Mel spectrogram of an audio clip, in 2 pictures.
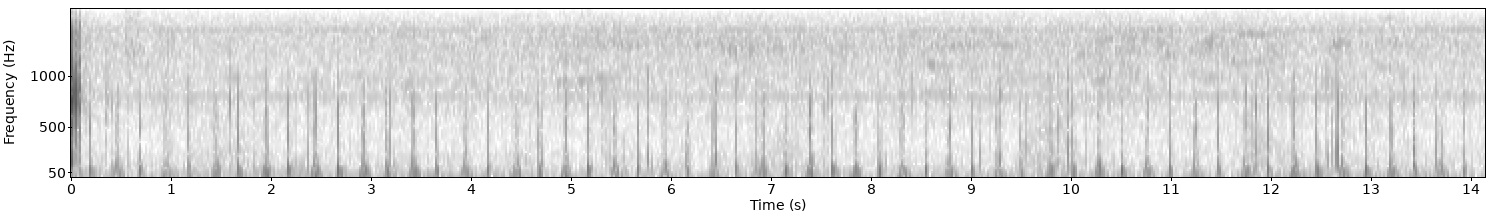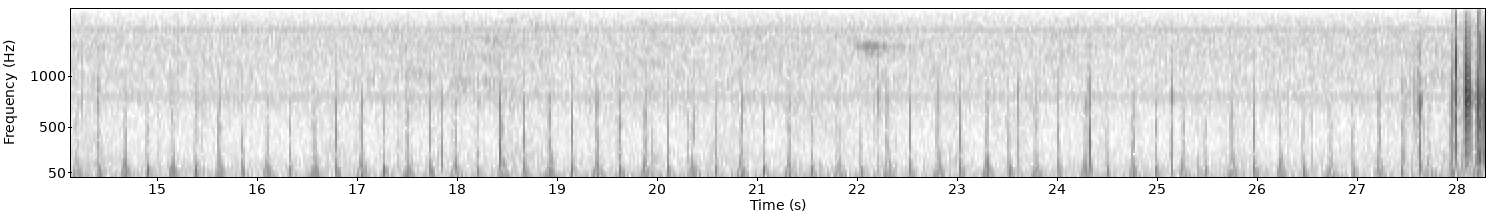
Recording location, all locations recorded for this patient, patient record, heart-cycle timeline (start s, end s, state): tricuspid valve (TV)
aortic valve (AV)+pulmonary valve (PV)+tricuspid valve (TV)+mitral valve (MV)
#Age: Child
#Sex: Female
#Height: 128.0 cm
#Weight: 34.3 kg
#Pregnancy status: False
#Murmur: Absent
#Murmur locations: nan
#Most audible location: nan
#Systolic murmur timing: nan
#Systolic murmur shape: nan
#Systolic murmur grading: nan
#Systolic murmur pitch: nan
#Systolic murmur quality: nan
#Diastolic murmur timing: nan
#Diastolic murmur shape: nan
#Diastolic murmur grading: nan
#Diastolic murmur pitch: nan
#Diastolic murmur quality: nan
#Outcome: Normal
#Campaign: 2014 screening campaign
0.00	0.14	S1
0.14	0.18	systole
0.18	0.30	S2
0.30	0.44	diastole
0.44	0.56	S1
0.56	0.64	systole
0.64	0.78	S2
0.78	0.92	diastole
0.92	1.04	S1
1.04	1.14	systole
1.14	1.26	S2
1.26	1.40	diastole
1.40	1.54	S1
1.54	1.62	systole
1.62	1.76	S2
1.76	1.88	diastole
1.88	2.04	S1
2.04	2.10	systole
2.10	2.24	S2
2.24	2.38	diastole
2.38	2.52	S1
2.52	2.60	systole
2.60	2.74	S2
2.74	2.88	diastole
2.88	3.02	S1
3.02	3.10	systole
3.10	3.26	S2
3.26	3.38	diastole
3.38	3.52	S1
3.52	3.62	systole
3.62	3.74	S2
3.74	3.90	diastole
3.90	4.02	S1
4.02	4.12	systole
4.12	4.24	S2
4.24	4.40	diastole
4.40	4.54	S1
4.54	4.64	systole
4.64	4.76	S2
4.76	4.90	diastole
4.90	5.02	S1
5.02	5.12	systole
5.12	5.26	S2
5.26	5.40	diastole
5.40	5.54	S1
5.54	5.62	systole
5.62	5.74	S2
5.74	5.90	diastole
5.90	6.02	S1
6.02	6.14	systole
6.14	6.24	S2
6.24	6.40	diastole
6.40	6.52	S1
6.52	6.64	systole
6.64	6.72	S2
6.72	6.86	diastole
6.86	7.00	S1
7.00	7.12	systole
7.12	7.22	S2
7.22	7.34	diastole
7.34	7.48	S1
7.48	7.56	systole
7.56	7.70	S2
7.70	7.82	diastole
7.82	7.94	S1
7.94	8.04	systole
8.04	8.16	S2
8.16	8.28	diastole
8.28	8.40	S1
8.40	8.50	systole
8.50	8.62	S2
8.62	8.76	diastole
8.76	8.86	S1
8.86	8.96	systole
8.96	9.08	S2
9.08	9.24	diastole
9.24	9.36	S1
9.36	9.46	systole
9.46	9.56	S2
9.56	9.74	diastole
9.74	9.88	S1
9.88	9.96	systole
9.96	10.10	S2
10.10	10.24	diastole
10.24	10.38	S1
10.38	10.46	systole
10.46	10.60	S2
10.60	10.72	diastole
10.72	10.84	S1
10.84	10.94	systole
10.94	11.06	S2
11.06	11.22	diastole
11.22	11.32	S1
11.32	11.46	systole
11.46	11.54	S2
11.54	11.72	diastole
11.72	11.84	S1
11.84	11.94	systole
11.94	12.06	S2
12.06	12.20	diastole
12.20	12.34	S1
12.34	12.44	systole
12.44	12.54	S2
12.54	12.66	diastole
12.66	12.80	S1
12.80	12.90	systole
12.90	13.02	S2
13.02	13.18	diastole
13.18	13.30	S1
13.30	13.40	systole
13.40	13.52	S2
13.52	13.68	diastole
13.68	13.78	S1
13.78	13.88	systole
13.88	13.98	S2
13.98	14.16	diastole
14.16	14.28	S1
14.28	14.40	systole
14.40	14.50	S2
14.50	14.64	diastole
14.64	14.76	S1
14.76	14.86	systole
14.86	15.00	S2
15.00	15.12	diastole
15.12	15.24	S1
15.24	15.34	systole
15.34	15.48	S2
15.48	15.60	diastole
15.60	15.70	S1
15.70	15.84	systole
15.84	15.94	S2
15.94	16.08	diastole
16.08	16.18	S1
16.18	16.28	systole
16.28	16.38	S2
16.38	16.54	diastole
16.54	16.66	S1
16.66	16.78	systole
16.78	16.88	S2
16.88	17.02	diastole
17.02	17.14	S1
17.14	17.22	systole
17.22	17.34	S2
17.34	17.48	diastole
17.48	17.60	S1
17.60	17.72	systole
17.72	17.82	S2
17.82	17.96	diastole
17.96	18.06	S1
18.06	18.18	systole
18.18	18.28	S2
18.28	18.42	diastole
18.42	18.54	S1
18.54	18.66	systole
18.66	18.76	S2
18.76	18.90	diastole
18.90	19.00	S1
19.00	19.10	systole
19.10	19.22	S2
19.22	19.38	diastole
19.38	19.48	S1
19.48	19.58	systole
19.58	19.70	S2
19.70	19.86	diastole
19.86	20.00	S1
20.00	20.10	systole
20.10	20.20	S2
20.20	20.34	diastole
20.34	20.44	S1
20.44	20.54	systole
20.54	20.64	S2
20.64	20.80	diastole
20.80	20.92	S1
20.92	21.02	systole
21.02	21.14	S2
21.14	21.30	diastole
21.30	21.40	S1
21.40	21.50	systole
21.50	21.62	S2
21.62	21.78	diastole
21.78	21.90	S1
21.90	22.02	systole
22.02	22.10	S2
22.10	22.26	diastole
22.26	22.40	S1
22.40	22.52	systole
22.52	22.62	S2
22.62	22.78	diastole
22.78	22.90	S1
22.90	22.98	systole
22.98	23.10	S2
23.10	23.26	diastole
23.26	23.38	S1
23.38	23.50	systole
23.50	23.60	S2
23.60	23.76	diastole
23.76	23.88	S1
23.88	24.00	systole
24.00	24.10	S2
24.10	24.26	diastole
24.26	24.40	S1
24.40	24.46	systole
24.46	24.58	S2
24.58	24.74	diastole
24.74	24.86	S1
24.86	24.98	systole
24.98	25.06	S2
25.06	25.22	diastole
25.22	25.32	S1
25.32	25.46	systole
25.46	25.56	S2
25.56	25.72	diastole
25.72	25.84	S1
25.84	25.96	systole
25.96	26.06	S2
26.06	26.22	diastole
26.22	26.32	S1
26.32	26.44	systole
26.44	26.54	S2
26.54	26.70	diastole
26.70	26.80	S1
26.80	26.94	systole
26.94	27.04	S2
27.04	27.20	diastole
27.20	27.30	S1
27.30	27.36	systole
27.36	27.40	S2
27.40	27.58	diastole
27.58	27.70	S1
27.70	27.80	systole
27.80	27.84	S2
27.84	27.98	diastole
27.98	28.16	S1
28.16	28.18	systole
28.18	28.29	S2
